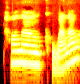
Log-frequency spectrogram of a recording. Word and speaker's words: Paulo Coelho: um i just finished reading the alchemist by paulo coelho i think is how you say his name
